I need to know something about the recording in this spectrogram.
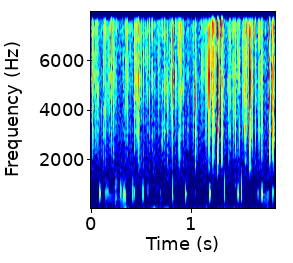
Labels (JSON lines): {"label": "biophony, knock croak", "recorder": "SoundTrap 300"}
